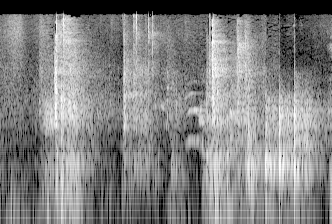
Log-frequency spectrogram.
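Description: A door slammed shut about a second in, followed by a second sharp knock, likely the latch, under half a second later; people laugh and call out afterwards.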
